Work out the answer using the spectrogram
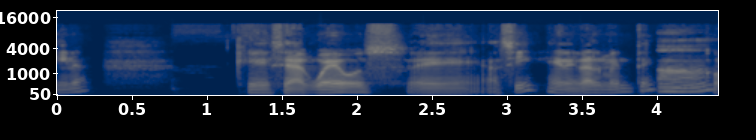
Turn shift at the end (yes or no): no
